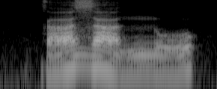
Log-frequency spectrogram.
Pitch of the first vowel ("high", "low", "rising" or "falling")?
rising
